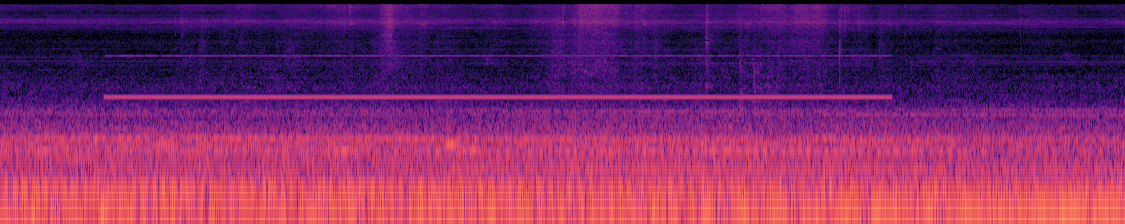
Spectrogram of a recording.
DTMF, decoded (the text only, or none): none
